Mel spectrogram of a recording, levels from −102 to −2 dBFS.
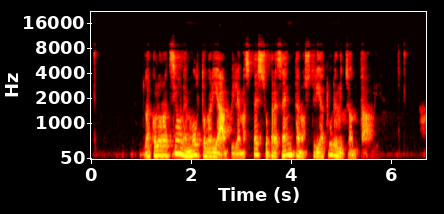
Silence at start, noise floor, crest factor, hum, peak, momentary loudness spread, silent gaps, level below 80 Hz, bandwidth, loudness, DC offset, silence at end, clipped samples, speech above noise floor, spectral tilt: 0.05 s; -78 dBFS; 20 dB; none; -12 dBFS; 10 LU; none; -64 dBFS; 9.6 kHz; -30 LUFS; under 0.1%; 0 s; under 0.1%; 49 dB; -5 dB/octave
